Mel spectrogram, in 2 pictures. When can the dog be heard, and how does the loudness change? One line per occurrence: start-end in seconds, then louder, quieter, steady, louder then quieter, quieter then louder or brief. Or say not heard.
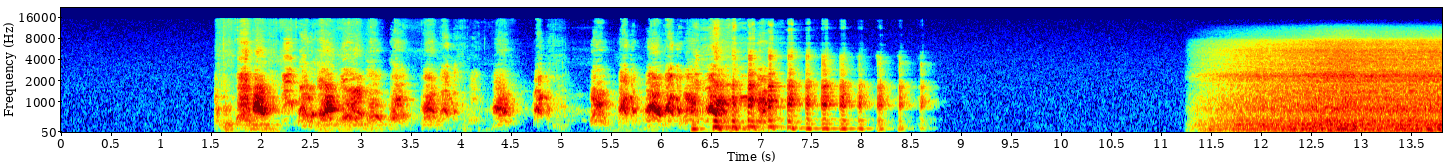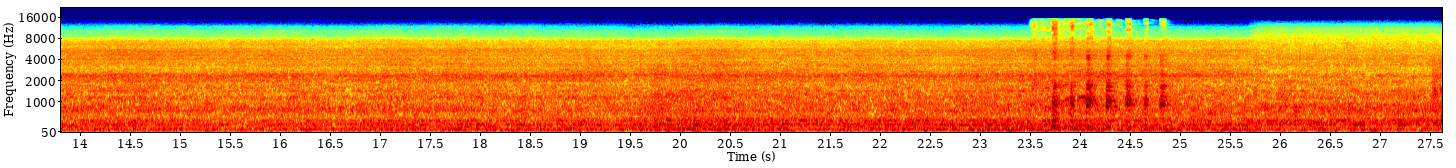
1.8-7.1 quieter then louder.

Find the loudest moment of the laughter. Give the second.
24 s.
